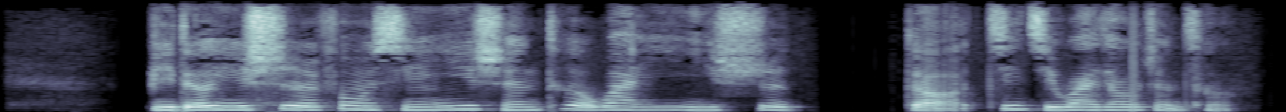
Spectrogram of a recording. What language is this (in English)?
Chinese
